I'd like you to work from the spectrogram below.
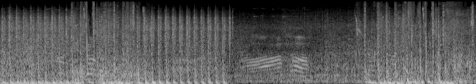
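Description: Rapid automatic gunfire rings out in a Call of Duty Modern Warfare III match: dense, loud bursts of shots, a short break with quieter game sounds, then another volley of fire.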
